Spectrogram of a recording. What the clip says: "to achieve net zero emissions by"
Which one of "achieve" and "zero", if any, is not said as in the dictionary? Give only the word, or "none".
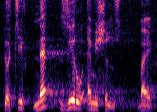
none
